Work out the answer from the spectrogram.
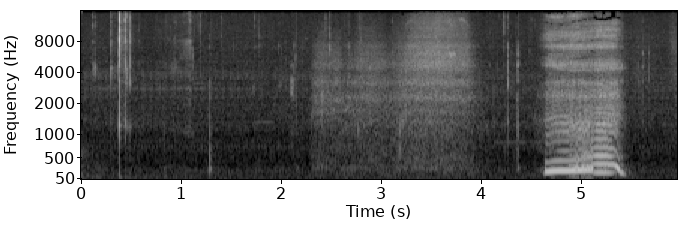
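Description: Someone eats a rich, moist chocolate gateau made in a microwave. Faint clicks and quiet chewing come first, then a loud, pitched hum of enjoyment.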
